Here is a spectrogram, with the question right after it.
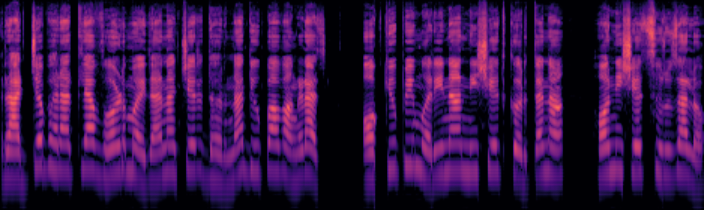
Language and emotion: Goan Konkani, neutral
